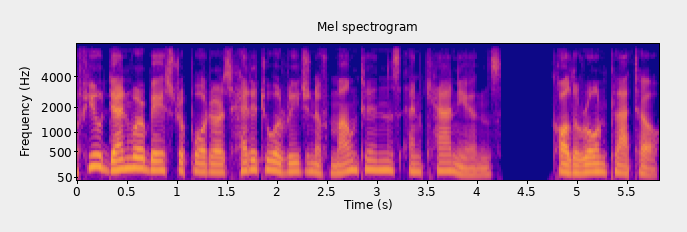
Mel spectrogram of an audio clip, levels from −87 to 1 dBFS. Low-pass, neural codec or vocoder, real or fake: 7.2 kHz; none; real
